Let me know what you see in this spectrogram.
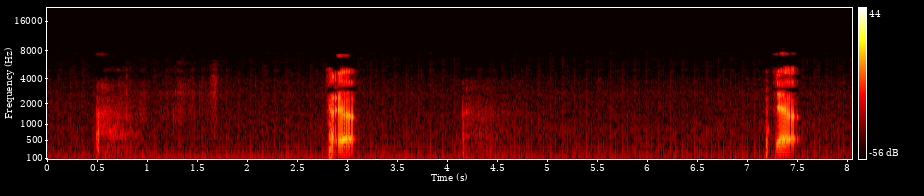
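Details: Drunk man with powerful hiccups that hurt his tummy: sharp, forceful hiccups every few seconds, some loud and voiced, over quiet room noise; he says his hiccups sound weird.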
